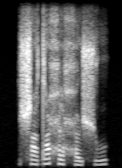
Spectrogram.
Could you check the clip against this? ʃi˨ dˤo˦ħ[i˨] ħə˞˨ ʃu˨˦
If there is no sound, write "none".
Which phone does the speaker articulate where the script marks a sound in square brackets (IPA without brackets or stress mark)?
i˨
